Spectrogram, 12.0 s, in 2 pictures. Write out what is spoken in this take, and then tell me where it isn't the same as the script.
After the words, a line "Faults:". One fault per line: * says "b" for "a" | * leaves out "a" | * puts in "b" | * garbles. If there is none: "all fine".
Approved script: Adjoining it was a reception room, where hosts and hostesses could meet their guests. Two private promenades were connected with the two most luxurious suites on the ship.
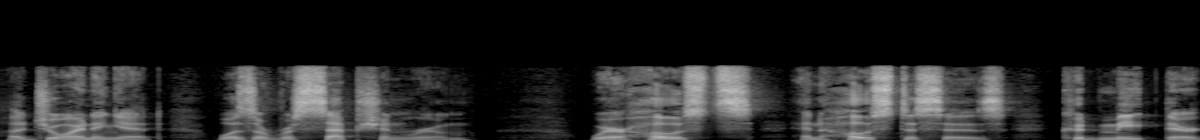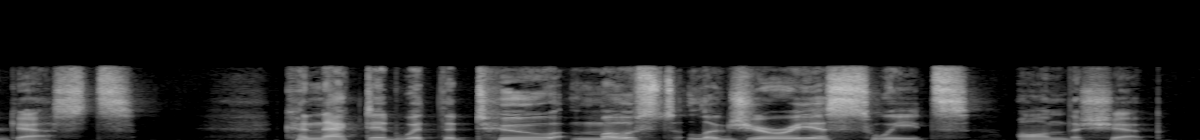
Adjoining it was a reception room, where hosts and hostesses could meet their guests. connected with the two most luxurious suites on the ship.
Faults:
* leaves out "Two private promenades were"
